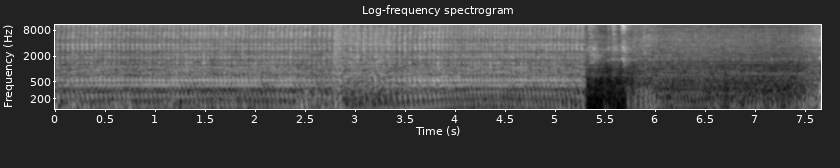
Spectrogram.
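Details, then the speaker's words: Steady-running engine with an uneven knock underneath that grows heavier as RPM rises. This is typical crankshaft big end noise; stated causes are lack of lubrication, worn big end bearing, and damaged cage and crank pins; big end bearing knock. "is a typical crankshaft big end noise it increases with the increase in engine RPM causes are lack of lubrication"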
